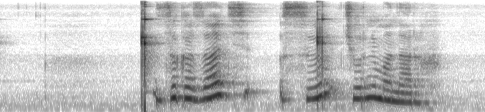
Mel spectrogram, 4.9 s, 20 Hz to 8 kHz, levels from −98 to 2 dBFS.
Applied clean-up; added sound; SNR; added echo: none; Tap; 2 dB; reverberation time 0.3 s.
